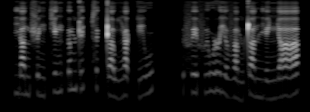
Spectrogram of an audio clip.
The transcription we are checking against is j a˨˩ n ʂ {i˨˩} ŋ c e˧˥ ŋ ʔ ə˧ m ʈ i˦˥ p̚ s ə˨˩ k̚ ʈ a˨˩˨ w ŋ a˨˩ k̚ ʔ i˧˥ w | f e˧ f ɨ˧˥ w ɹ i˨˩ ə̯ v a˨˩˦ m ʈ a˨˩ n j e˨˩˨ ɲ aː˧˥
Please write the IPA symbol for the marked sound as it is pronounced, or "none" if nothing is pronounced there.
i˨˩˨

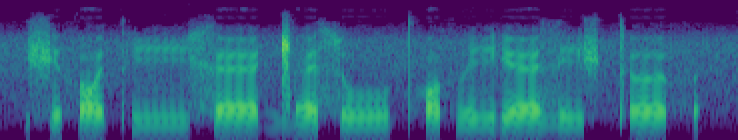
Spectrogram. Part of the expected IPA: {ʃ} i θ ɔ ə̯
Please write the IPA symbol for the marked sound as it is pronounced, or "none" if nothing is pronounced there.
ʃ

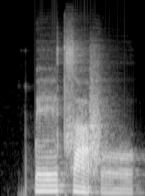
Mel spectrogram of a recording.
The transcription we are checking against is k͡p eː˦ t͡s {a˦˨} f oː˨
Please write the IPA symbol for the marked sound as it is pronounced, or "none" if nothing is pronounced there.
a˦˨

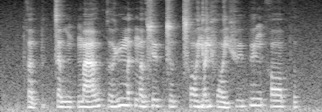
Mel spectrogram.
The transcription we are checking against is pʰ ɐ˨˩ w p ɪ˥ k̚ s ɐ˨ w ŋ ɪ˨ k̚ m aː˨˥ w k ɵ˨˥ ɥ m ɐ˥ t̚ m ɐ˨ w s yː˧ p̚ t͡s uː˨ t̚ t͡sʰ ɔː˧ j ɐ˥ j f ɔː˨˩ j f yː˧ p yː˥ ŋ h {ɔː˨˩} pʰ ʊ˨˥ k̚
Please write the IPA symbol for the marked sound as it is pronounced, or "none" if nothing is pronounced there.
ɔː˧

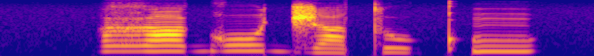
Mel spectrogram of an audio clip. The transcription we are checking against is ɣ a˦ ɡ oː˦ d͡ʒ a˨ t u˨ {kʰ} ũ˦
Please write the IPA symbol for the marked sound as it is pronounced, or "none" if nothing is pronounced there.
kʼ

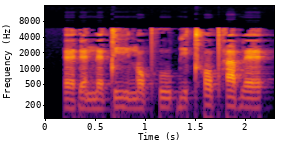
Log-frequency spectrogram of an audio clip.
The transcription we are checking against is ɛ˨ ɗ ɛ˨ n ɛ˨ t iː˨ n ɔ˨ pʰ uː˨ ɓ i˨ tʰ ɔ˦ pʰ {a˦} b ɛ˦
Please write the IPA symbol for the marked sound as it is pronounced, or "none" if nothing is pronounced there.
a˦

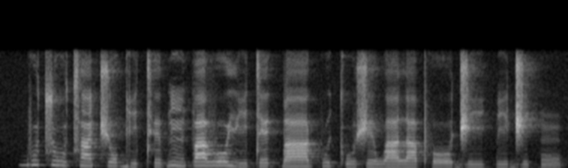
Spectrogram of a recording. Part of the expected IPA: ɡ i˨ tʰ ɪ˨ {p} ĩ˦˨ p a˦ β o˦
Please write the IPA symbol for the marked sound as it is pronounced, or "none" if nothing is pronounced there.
ɓ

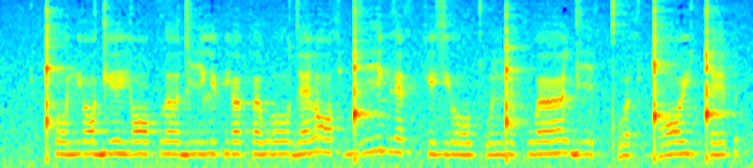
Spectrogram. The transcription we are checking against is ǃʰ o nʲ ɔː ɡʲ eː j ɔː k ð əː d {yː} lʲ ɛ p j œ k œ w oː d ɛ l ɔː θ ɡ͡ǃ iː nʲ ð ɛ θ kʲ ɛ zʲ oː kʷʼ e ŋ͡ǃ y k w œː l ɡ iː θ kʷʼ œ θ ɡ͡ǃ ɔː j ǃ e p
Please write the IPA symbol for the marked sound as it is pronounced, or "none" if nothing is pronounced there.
iː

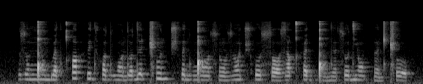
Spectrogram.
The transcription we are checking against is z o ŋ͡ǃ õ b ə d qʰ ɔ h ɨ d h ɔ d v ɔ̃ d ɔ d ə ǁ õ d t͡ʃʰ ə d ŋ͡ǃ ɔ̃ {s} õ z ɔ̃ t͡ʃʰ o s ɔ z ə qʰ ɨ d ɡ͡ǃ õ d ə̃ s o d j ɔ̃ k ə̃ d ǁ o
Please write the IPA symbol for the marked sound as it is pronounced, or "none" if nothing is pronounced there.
s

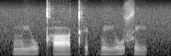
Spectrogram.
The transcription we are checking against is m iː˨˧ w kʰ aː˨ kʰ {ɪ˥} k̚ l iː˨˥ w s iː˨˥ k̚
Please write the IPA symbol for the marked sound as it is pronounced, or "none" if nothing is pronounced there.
ɪ˨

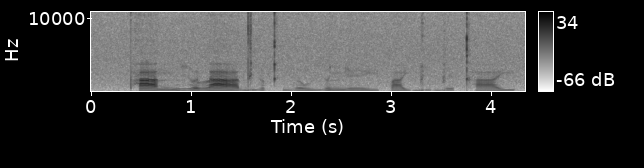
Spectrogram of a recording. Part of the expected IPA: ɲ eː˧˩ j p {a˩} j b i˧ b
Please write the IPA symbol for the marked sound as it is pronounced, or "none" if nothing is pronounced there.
a˩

